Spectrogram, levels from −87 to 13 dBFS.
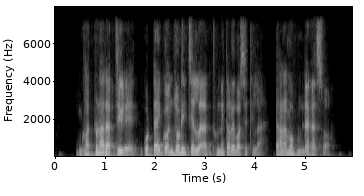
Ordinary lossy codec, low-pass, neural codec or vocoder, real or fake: AAC, 48 kbps; 7.2 kHz; codec, 24 kHz, 1.5 kbps, HILCodec; fake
